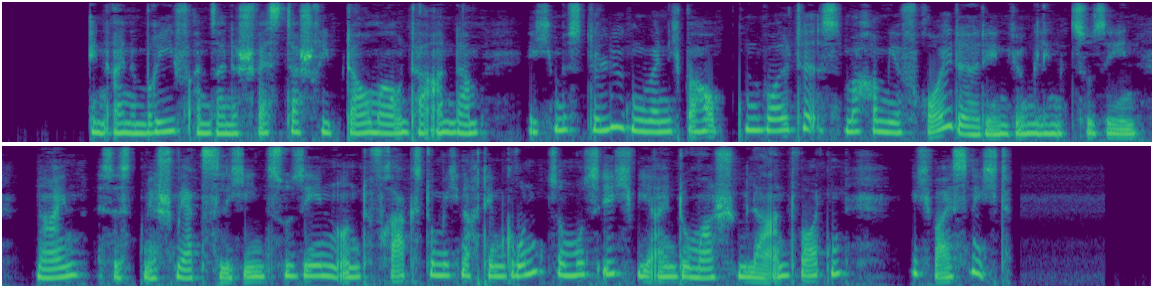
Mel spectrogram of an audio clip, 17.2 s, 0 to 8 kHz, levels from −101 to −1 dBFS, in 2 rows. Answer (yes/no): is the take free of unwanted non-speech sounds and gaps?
yes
